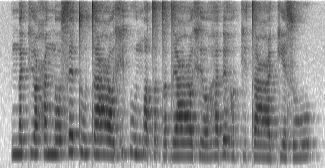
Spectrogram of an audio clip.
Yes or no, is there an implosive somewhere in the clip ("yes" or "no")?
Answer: yes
